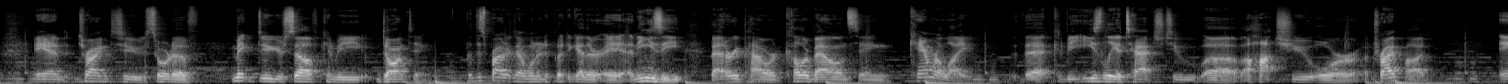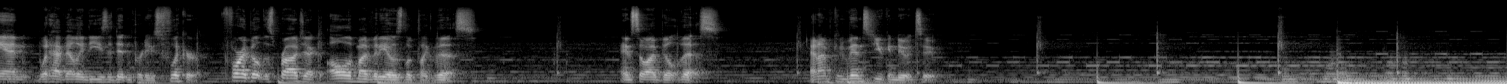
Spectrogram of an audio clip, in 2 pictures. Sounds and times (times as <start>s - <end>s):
Music: 0.0s - 30.1s
Speech: 0.3s - 14.3s, 15.0s - 19.9s, 21.3s - 22.3s, 23.2s - 24.5s.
